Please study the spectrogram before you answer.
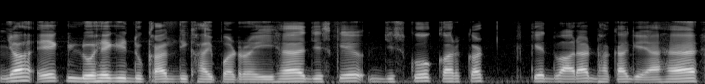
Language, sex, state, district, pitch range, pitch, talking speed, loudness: Hindi, male, Jharkhand, Garhwa, 125-145 Hz, 135 Hz, 145 wpm, -17 LUFS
